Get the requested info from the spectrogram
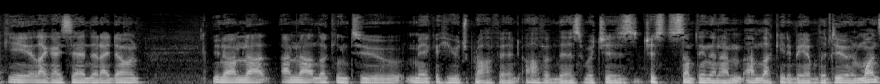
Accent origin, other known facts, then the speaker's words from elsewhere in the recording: New York, United States; also born or lived in Hong Kong; I was born in New York.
